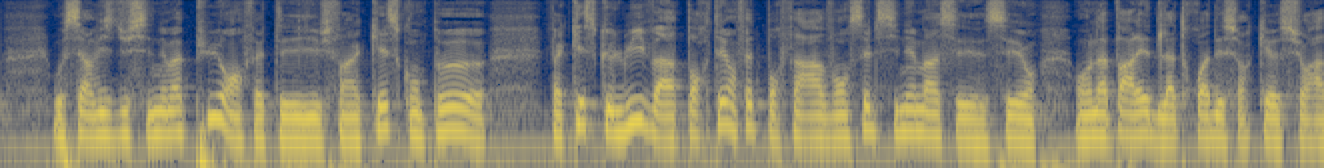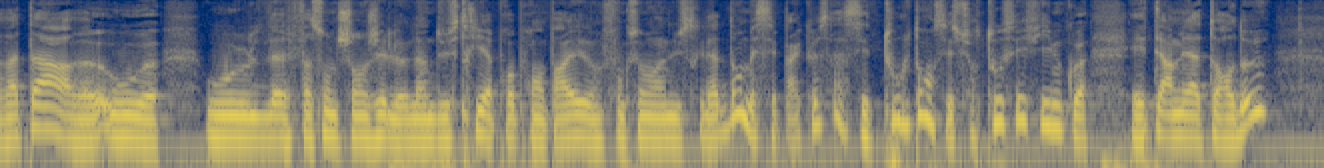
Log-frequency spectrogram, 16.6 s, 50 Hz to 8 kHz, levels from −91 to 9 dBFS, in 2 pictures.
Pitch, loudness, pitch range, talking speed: 120 Hz, -12 LUFS, 115-135 Hz, 270 wpm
